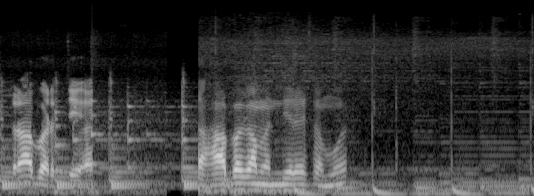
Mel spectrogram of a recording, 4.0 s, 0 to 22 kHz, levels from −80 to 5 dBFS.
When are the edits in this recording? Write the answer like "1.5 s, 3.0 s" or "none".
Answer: 1.5 s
